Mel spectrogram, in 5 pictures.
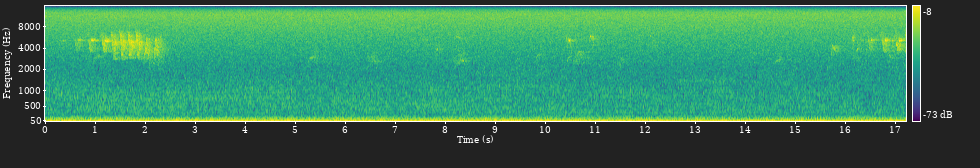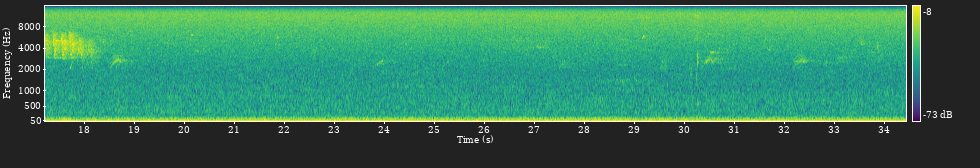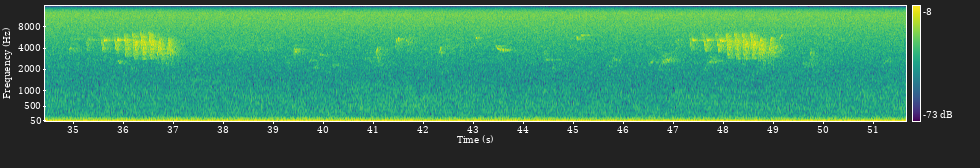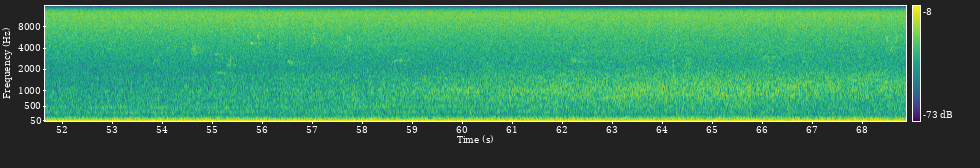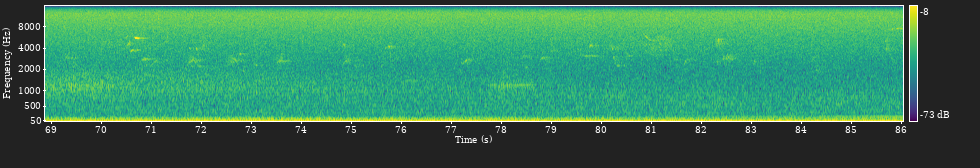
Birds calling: Northern Waterthrush (Parkesia noveboracensis), unidentified bird, Great Crested Flycatcher (Myiarchus crinitus), Gray Catbird (Dumetella carolinensis), American Goldfinch (Spinus tristis), Eastern Phoebe (Sayornis phoebe)

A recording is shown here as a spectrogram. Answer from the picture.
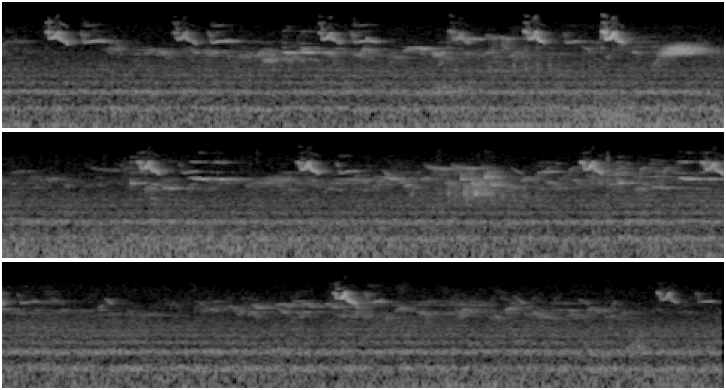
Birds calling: Warbling White-eye (Zosterops japonicus), Omao (Myadestes obscurus), Red-billed Leiothrix (Leiothrix lutea), Iiwi (Drepanis coccinea)

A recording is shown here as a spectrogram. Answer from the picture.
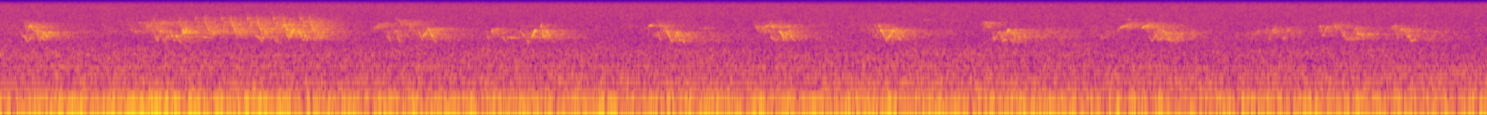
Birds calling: Red-eyed Vireo (Vireo olivaceus), Ovenbird (Seiurus aurocapilla)

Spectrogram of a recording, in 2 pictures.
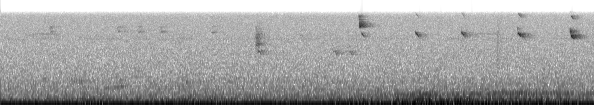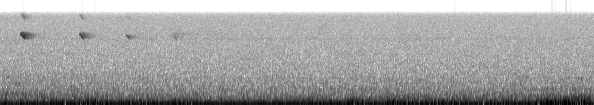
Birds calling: Rufous-tailed Hummingbird (Amazilia tzacatl), Yellow-throated Euphonia (Euphonia hirundinacea)

